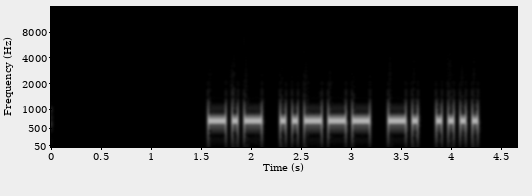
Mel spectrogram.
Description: Morse code, heard as a keyed tone, about 23 wpm, 700 Hz. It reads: K2NH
